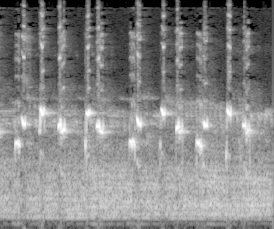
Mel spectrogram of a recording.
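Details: A vocal yellow-vented bulbul calls out to other bulbuls with bright, paired whistled notes that flick up and down, repeated roughly every quarter second over a soft hiss.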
